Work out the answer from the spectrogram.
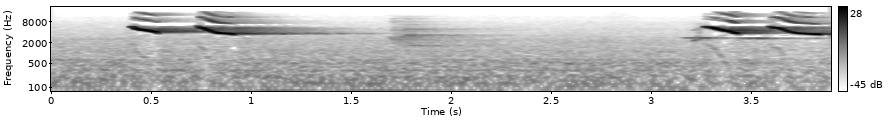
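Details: White-rumped shama giving two pairs of high, clear, down-slurred whistles, each pair followed by a long pause; used to prompt other shamas to answer within seconds.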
